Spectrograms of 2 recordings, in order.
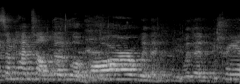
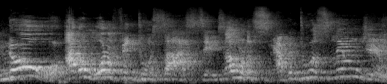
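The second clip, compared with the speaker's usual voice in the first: loud high mock tantrum; hammed-up defiant body voice; body's defiant shout; 7 semitones higher, 9 dB louder than usual. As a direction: shout it back stubbornly. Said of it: "And my body's like".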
